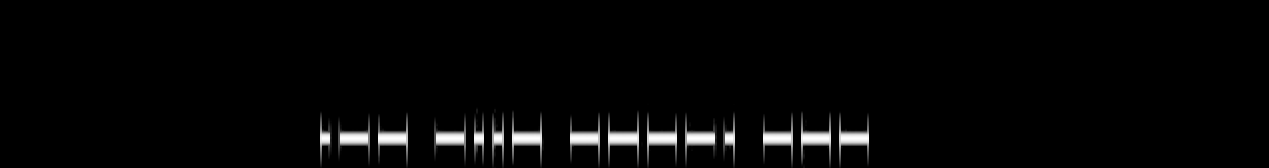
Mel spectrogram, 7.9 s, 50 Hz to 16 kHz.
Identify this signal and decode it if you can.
Morse code, heard as a keyed tone, about 20 wpm, 700 Hz. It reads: WX9O
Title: USA Call Signs - 4 Characters - Repeated 2x - 20wpm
